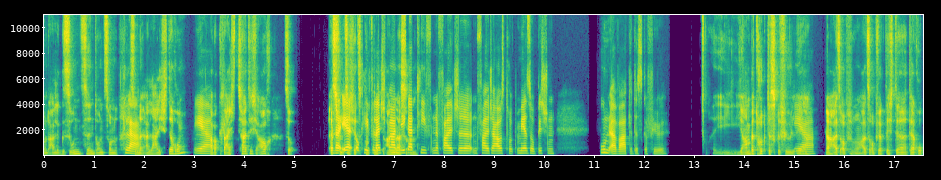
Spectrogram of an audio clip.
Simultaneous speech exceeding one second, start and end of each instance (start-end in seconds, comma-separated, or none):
5.7-7.5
